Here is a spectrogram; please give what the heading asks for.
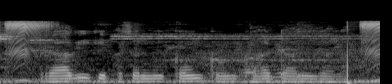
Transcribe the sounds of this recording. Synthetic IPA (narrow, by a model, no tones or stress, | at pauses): ɾaːɡikepʰɐsəlmẽkɔːnkɔːnkʰaːɾɖaːled͡ʒaːlaː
